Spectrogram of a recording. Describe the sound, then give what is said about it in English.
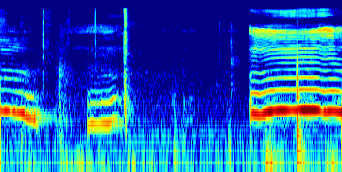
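A newborn baby makes short babbling coos, pauses, then breaks into a loud, sustained wail, with no one talking. “And think about newborns.”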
